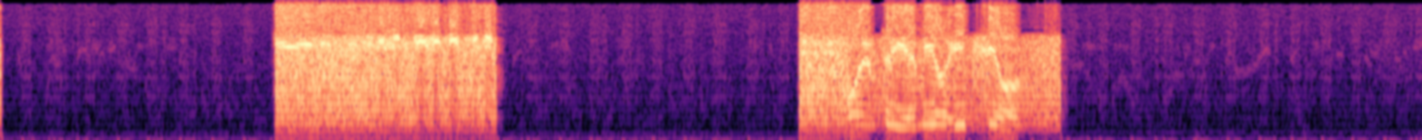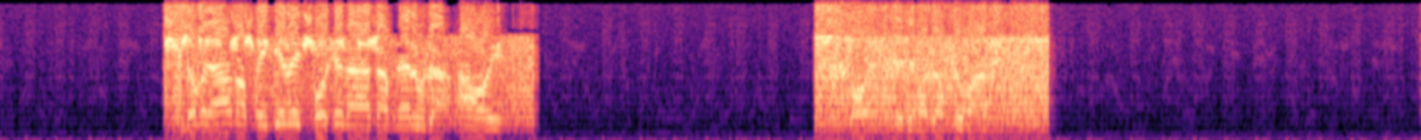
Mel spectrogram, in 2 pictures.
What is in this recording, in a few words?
LSB, amaterske radio; SSB-LIGA; ssb liga s mp3 nahravkami spojeni maj 2025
